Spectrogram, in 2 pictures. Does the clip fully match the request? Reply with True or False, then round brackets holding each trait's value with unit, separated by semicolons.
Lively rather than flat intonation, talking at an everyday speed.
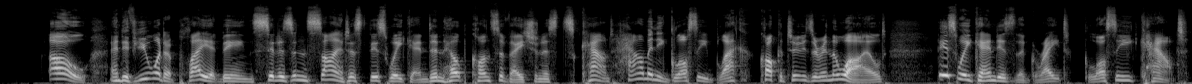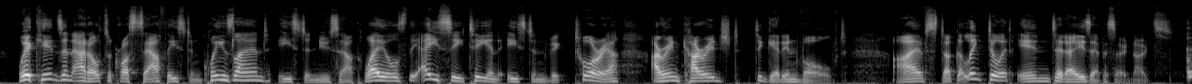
True (6.8 semitones; 160 wpm)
